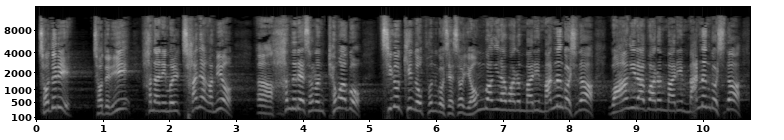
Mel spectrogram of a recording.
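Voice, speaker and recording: High bright-voiced preaching pastor. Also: male voice, long reverb tail. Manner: emphatic, repetitive preaching with rising calls. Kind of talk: sermon. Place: church sanctuary.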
